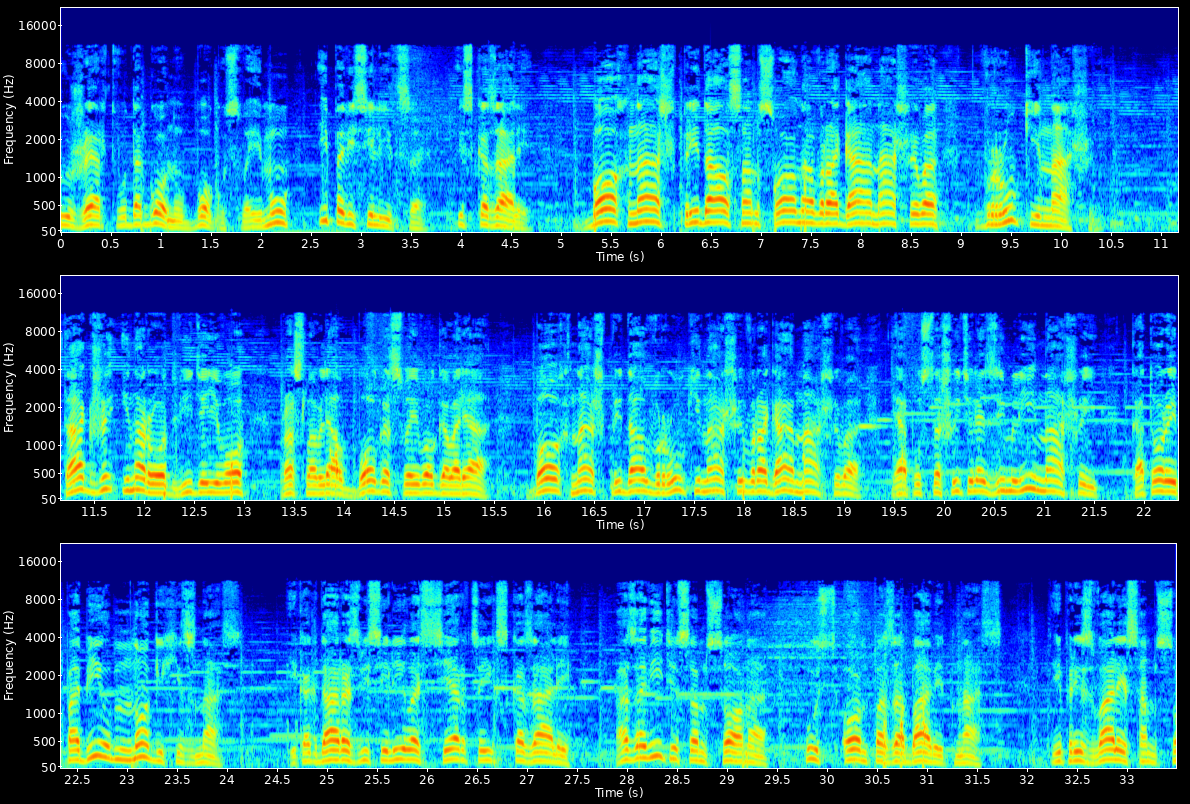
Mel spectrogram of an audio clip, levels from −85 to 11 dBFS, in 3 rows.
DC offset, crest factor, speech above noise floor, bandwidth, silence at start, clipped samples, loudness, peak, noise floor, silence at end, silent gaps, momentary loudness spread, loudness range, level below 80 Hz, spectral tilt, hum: under 0.1%; 16 dB; 25 dB; 11.5 kHz; 0 s; under 0.1%; -15 LUFS; 0 dBFS; -40 dBFS; 0 s; none; 11 LU; 4 LU; -46 dBFS; -6 dB/octave; none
